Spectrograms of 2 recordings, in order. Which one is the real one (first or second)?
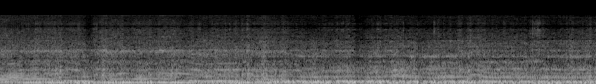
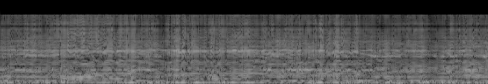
first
